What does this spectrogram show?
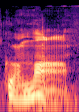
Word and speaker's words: gourmand: I mispronounced. It's gourmand.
